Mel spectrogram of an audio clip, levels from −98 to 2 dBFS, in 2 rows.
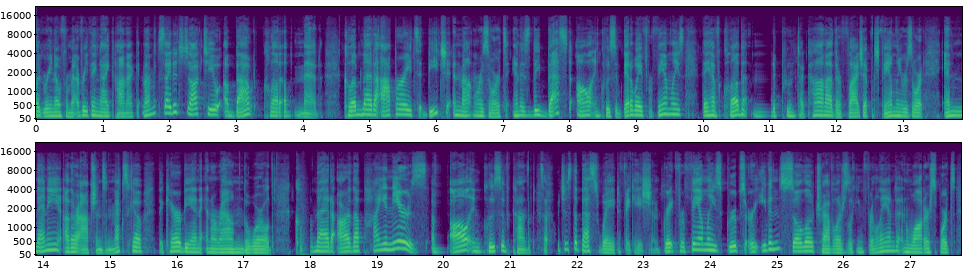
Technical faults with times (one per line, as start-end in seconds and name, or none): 3.62-3.81 chunks out of order
10.81-11.03 long network dropout
12.35-12.63 chunks out of order
17.85-18.01 burst of packet loss
19.61-19.78 loose connector crackle
19.89-20.07 long network dropout
21.27-21.55 chunks out of order
21.85-21.88 short concealed packet loss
